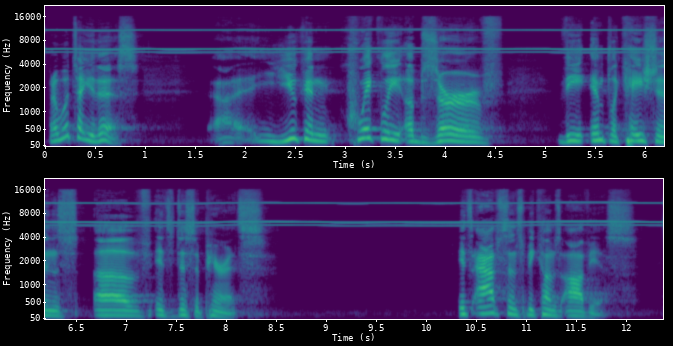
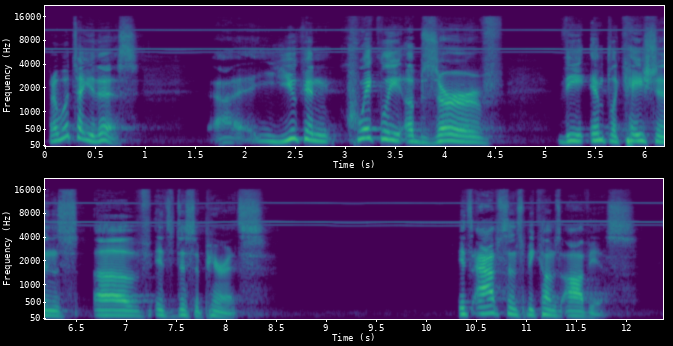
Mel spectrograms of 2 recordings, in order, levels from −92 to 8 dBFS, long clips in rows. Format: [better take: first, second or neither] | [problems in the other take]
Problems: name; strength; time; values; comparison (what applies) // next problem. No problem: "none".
second | high-pitched whine; loud; throughout; 6 kHz, 9 dB below the speech; faint in the second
